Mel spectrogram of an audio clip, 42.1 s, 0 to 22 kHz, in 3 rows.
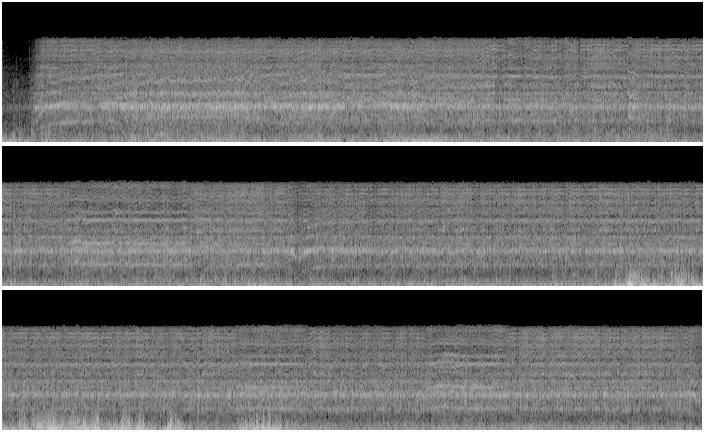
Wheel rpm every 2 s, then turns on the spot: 90, 160, 160, 160, 160, 160, 160, 160, 160, 150, 140, 160, 160, 160, 160, 160, 160, 160, 160, 160, 150.
none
